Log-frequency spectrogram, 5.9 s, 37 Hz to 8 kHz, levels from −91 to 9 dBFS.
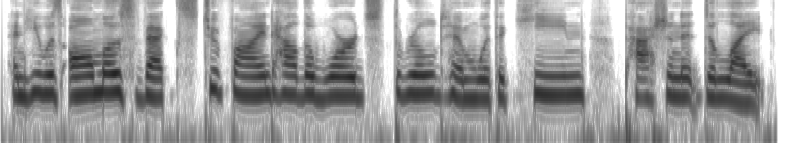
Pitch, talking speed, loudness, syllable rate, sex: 220 Hz, 170 wpm, -16 LUFS, 4.5 syllables/s, female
